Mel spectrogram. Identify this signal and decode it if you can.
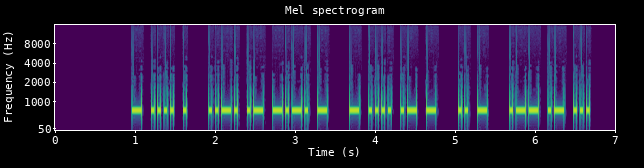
Morse code, heard as a keyed tone, about 30 wpm, 700 Hz. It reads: THE FACT THAT IT WAS
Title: Sets of 5 Words Encore2 30wpm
